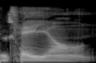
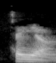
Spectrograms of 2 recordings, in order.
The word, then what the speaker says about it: Taillon: I say Taillon. Taillon.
